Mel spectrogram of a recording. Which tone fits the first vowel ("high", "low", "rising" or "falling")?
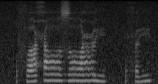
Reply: rising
